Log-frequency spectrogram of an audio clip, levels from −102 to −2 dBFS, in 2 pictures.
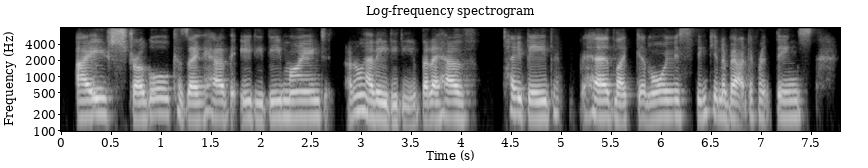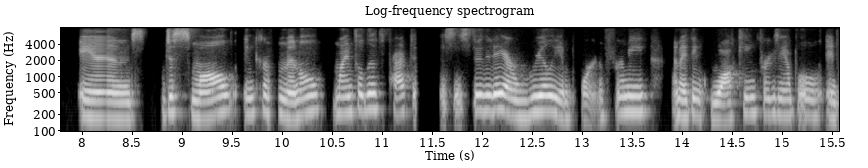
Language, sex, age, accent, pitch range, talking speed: English, female, 30-49, American, 165-225 Hz, 175 wpm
